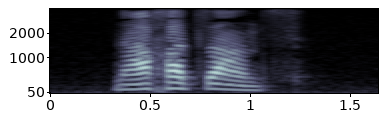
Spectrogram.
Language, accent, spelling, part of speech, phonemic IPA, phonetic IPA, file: Armenian, Eastern Armenian, նախածանց, noun, /nɑχɑˈt͡sɑnt͡sʰ/, [nɑχɑt͡sɑ́nt͡sʰ], Hy-նախածանց.ogg
- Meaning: prefix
